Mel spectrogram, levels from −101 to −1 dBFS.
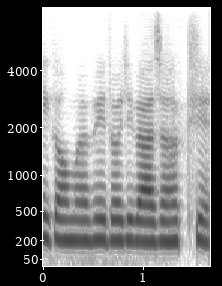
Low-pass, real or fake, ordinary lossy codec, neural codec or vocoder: none; fake; none; codec, 16 kHz, 0.3 kbps, FocalCodec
